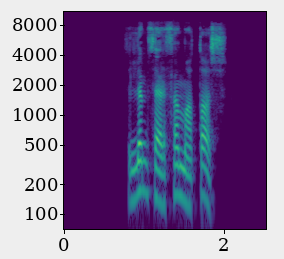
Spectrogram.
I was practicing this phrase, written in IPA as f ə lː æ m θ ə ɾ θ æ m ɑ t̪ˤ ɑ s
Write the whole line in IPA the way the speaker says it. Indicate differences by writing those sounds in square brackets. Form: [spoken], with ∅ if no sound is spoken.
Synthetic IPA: [θ] ə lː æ m θ ə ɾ [f] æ m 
